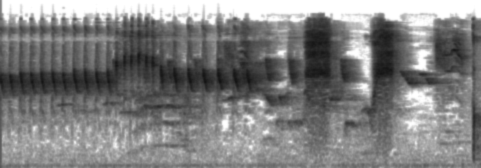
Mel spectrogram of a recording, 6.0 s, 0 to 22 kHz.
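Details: Kapas tembak white-eye of Medan stock, June 2025, starts with a quick rolling trill that climbs slightly in pitch and breaks into separate notes. Harsh, scratchy bursts and a sharp click follow.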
